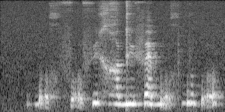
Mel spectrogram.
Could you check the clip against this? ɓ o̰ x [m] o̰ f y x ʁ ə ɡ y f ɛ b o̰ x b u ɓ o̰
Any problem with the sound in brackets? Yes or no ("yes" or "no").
yes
